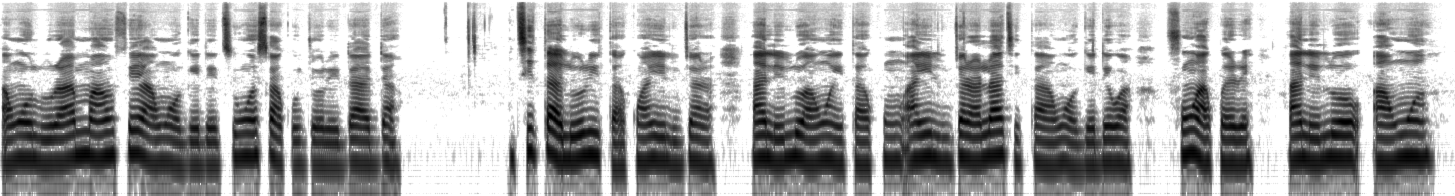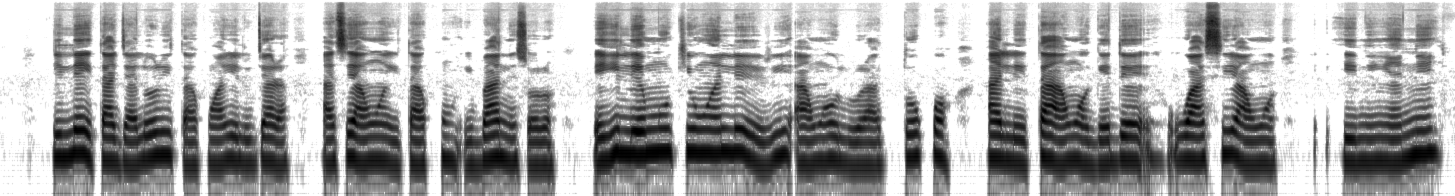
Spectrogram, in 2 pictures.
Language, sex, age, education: Yoruba, female, 30-45, tertiary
